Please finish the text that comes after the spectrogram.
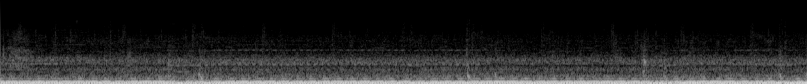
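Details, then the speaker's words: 1993 Corvette ZF 6-speed manual gearbox, idling in neutral after a 10W-60 oil change, clutch disengaged then engaged. Steady low drone with a faint thin whine on top, no quieter than before the change; gearbox whine remains, though shifting is easier. "Let's see if this transmission is any quieter. I love how that sounds a little bit messed up. Okay, so right now we have the clutch disengaged. We're in neutral."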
